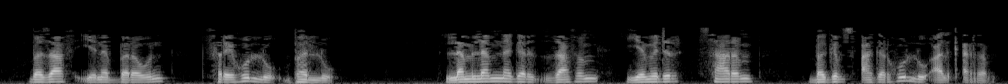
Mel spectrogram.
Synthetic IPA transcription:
bəzafjʔɛ̰nəbːəɾəwɨn | fɨɾe̞ɦulːubəlːu | ləmləmnəɡəɾzafɨmjɛmɨd̪ɨɾ | saɾɨm | bəɡɨβsʼaɡəɾhulːuʔa̰lkʼə̰rːə̰m

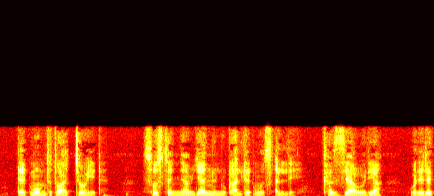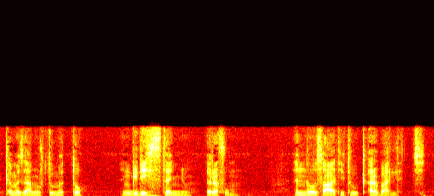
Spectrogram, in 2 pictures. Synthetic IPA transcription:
d̪̥əɡmo̞mt̪ʰɨt̪ʰoat͡ʃːɛwhe̞d̪ | so̞st̪ʰəɲːamjanːɨnukʼald̪əɡmo̞sʼəlːe | kʰəzːijawɔd̪ja | wʔɔd̪əd̪əkʼːəməzamɨɾt̪ʰumət̪ʰːo̞ | ʔɨŋɡɨd̪ihst̪ʰəɲːuʔɨɾəfum | ʔɨnːəwsəʔa̰t̪ʰit̪ʰukʼəɾbalːət͡ʃː

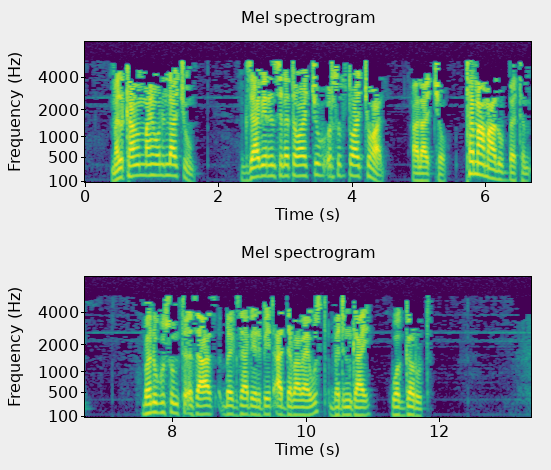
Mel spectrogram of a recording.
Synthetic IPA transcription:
məlkʰamɨmːajho̞nɨlːat͡ʃːɪhm | ʔɨɡzjaβhe̞ɾɨnsɨlət̪ʰəwat͡ʃːɛhɨɾsɨt̪ʰt̪ʰat͡ʃːɛha̰l | ʔalat͡ʃːɛ̰w | t̪ʰəmamalubːət̪ʰɨm | bənɨɡusumt̪ʰɨʔɨzazbəɨɡzjaβhe̞ɾbe̞t̪ʰad̪ːəβaβajwʊst̪ʼbəd̪ɨnɡaj | wɔɡːəɾut̪

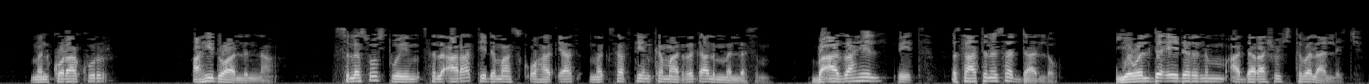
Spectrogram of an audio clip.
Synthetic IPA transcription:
mənkʰo̞ɾakʰuɾ | ʔaɦid̪oalːɨnːa̰ | sɨləso̞st̪wɔjɪmsɨlə̰ʔaɾat̪ːjɛd̪əmaskʼoɦat̪ʼjat̪məkʼsəft̪ʰe̞nkʰəmad̪ɾəɡalɨmːəlːəsɨm | bəʔazaɦe̞lb̥e̞t̪ | ʔɨsat̪ɨnɨsəd̪ːalːə̰hu | jɛwɔld̪əʔed̪əɾɨnɨma̰d̪ːəɾaʃo̞t͡ʃːt̪ʰɨβəla̰lːə̰t͡ʃː

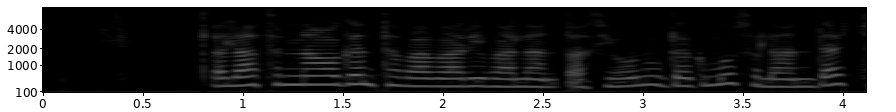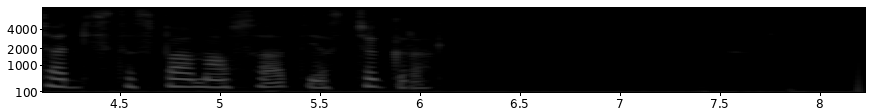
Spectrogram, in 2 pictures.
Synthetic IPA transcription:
t̪ʼɨlat̪ɨnːawɔɡənt̪ʰəβaβaɾibalant̪ʼasiho̞nud̪əɡmo̞sɨləand̪at͡ʃːad̪ːist̪ʰəsfamawsa̰t̪jast͡ʃɛɡːɨɾal

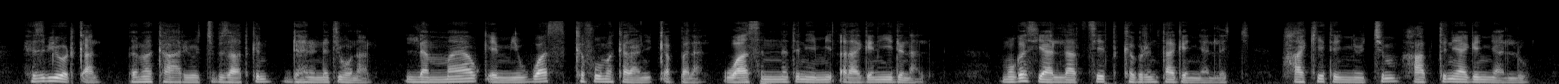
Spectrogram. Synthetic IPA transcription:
hɨzbjiwɔd̪kʼal | b̥əməkʰːɾiwo̞t͡ʃːbɨzat̪ɡɨnd̪ɨhɨnɨnːət̪jɪho̞nalː | əmːajawkʼjɛmːiwːaskʰɨfuməkʰəɾanjɪkʼːəbːəlalwasɨnnːət̪ʰɨnjɛmːit̪ʼə̰ɾaɡənjɪd̪ɨnal | moɡəsjalːat̪se̞t̪kʰɨβɾɨnt̪ʰaɡəɲːalːət͡ʃː | hakʰe̞t̪ʰəɲːo̞t͡ʃːɪmhaβt̪ʰɨnjaɡəɲːalːu

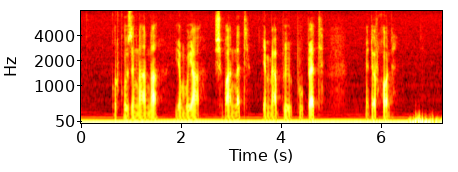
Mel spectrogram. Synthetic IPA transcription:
kʼuɾkʼuzɨnːanːa | jɛmuja | ʃɪβanːət̪ | jɛmːijabɨbubːət̪ | məd̪əɾho̞nə

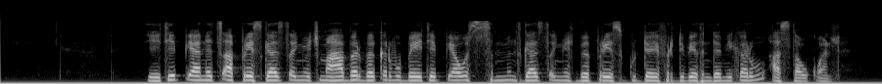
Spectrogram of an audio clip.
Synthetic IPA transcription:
jɛit̪ʰjo̞pʼjanəsʼapɾe̞sɡazet̪ʼəɲːo̞t͡ʃːmahbəɾbəkʼɨɾbubəit̪ʰjo̞pʼjawʊst̪ʼsɨmːɨnt̪ɡazet̪ʼəɲːo̞t͡ʃːbəpɾe̞sɡud̪ːajfɨɾd̪ɨβe̞t̪ɨnd̪əmːikʼəɾbuast̪ʰawkʼwal

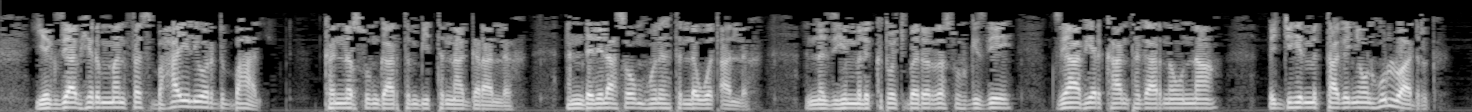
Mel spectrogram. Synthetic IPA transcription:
jɛɡzjaβɦe̞ɾɨnmənfəsbəɦajljwɔɾd̪bəha̰l | kʰəɨnːəɾsumɡaɾt̪ʰɨmbit̪ʰːɨnːaɡːəɾalːəh | ʔɨnd̪əle̞lasəwmɦo̞nət̪ʰɨlːəwːɔt̪ʼalːəh | ʔɨnːəzːihɨmːɨlɨkːɨt̪ʰo̞t͡ʃːbəd̪ərːəsuhɡize̞ | ɡzijaβhe̞ɾkʰant̪ʰəɡaɾnəwɨnːa | ʔɨd͡ʒːɪhjɛmːɨt̪ʰːaɡəɲːəwnɦulːuad̪ɨɾɡ

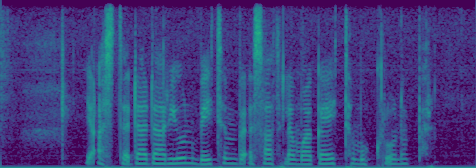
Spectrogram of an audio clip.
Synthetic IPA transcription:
jɛ̰ʔast̪ʰəd̪ad̪aɾiwʊnbe̞t̪ʰɨmbəʔɨsat̪ləmaɡajɛt̪t̪ʰːəmo̞kːɨɾo̞nəbːəɾ

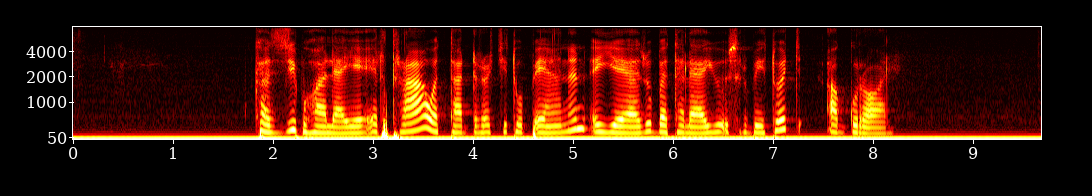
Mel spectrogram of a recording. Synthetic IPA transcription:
kʰəzːihbəɦʷalajɛʔeɾt̪ɨɾawɔt̪ːad̪ːəɾo̞t͡ʃːit̪ʰjo̞pʼːjanɨnʔɨjːɛjazubət̪ʰələjajːuɨsɨɾbe̞t̪ʰo̞t͡ʃː | ʔaɡːuɾəwal

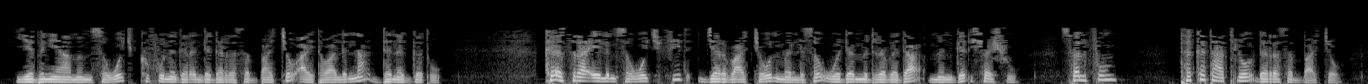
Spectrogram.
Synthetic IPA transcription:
jɛbɨnejamɨmsəwːo̞t͡ʃːkʰɨfunəɡəɾɨnd̪əd̪ərːəsəbːat͡ʃːɛwʔa̰jt̪ʰəwalɨnːad̪ənəɡːət̪ʼṵ | kʰəɨsɾaʔe̞lɨmsəwːo̞t͡ʃːfit̪d͡ʒɛɾβat͡ʃːɛwnməlːɨsəwːɔd̪əmɨd̪ɾəβəd̪a̰məŋɡəd̪ʃɛʃṵ | səlfum | t̪ʰəkʰət̪ʰat̪lo̞d̪ərːəsəbːat͡ʃːɛw

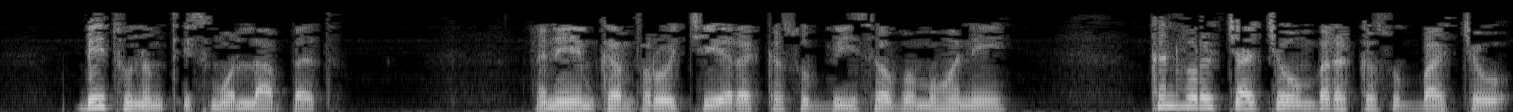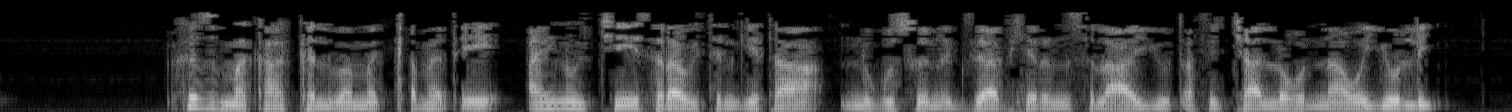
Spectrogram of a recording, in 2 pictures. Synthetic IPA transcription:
be̞t̪ʰunɨmt̪ʼismo̞lːabːət̪ | ʔɨne̞mkʰənfəɾo̞t͡ʃːejɛɾəkːəsubɨɲsəwbəməɦo̞ne | kʰənfəɾo̞t͡ʃːat͡ʃːɛwnbəɾəkːəsubːat͡ʃːɛw | hɨzbməkʰakːəlbəməkʼːəmət̪ʼe̞ʔajno̞t͡ʃːejɛsəɾawit̪ʰɨnɡe̞t̪ʰanɨɡusɨnɨɡzijaβhe̞ɾɨnsɨlə̰ʔajːut̪ʼəfɨt͡ʃːalːəhunːawɔjːo̞lːɨɲː

